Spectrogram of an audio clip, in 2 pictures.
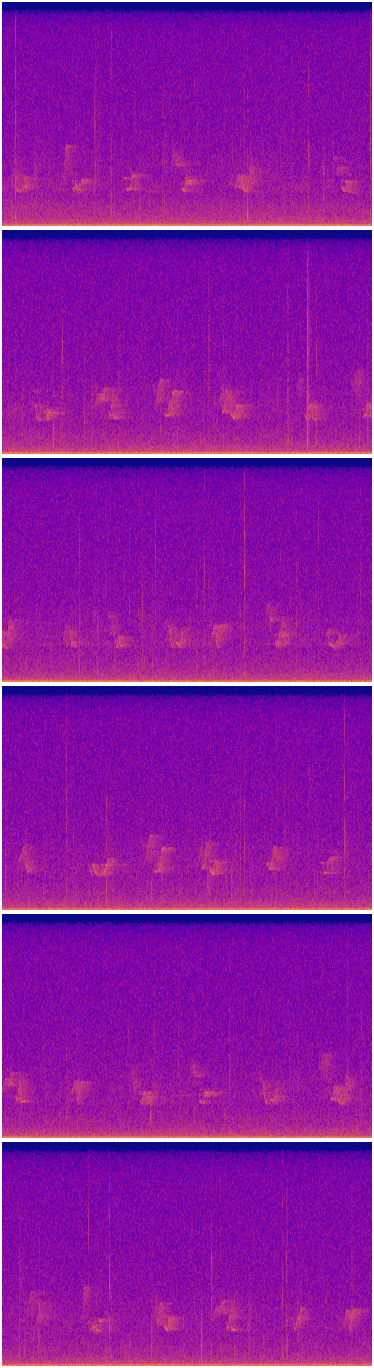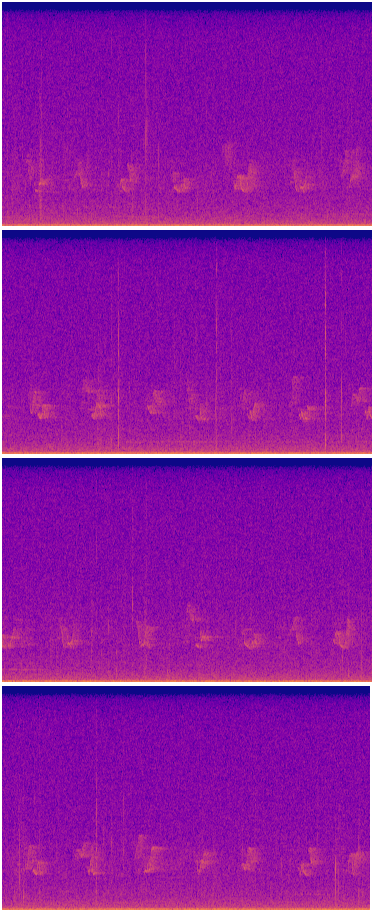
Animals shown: Red-eyed Vireo (Vireo olivaceus)

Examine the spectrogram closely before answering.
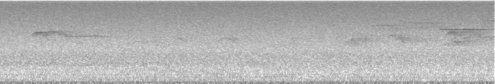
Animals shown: Eastern Wood-Pewee (Contopus virens), Scarlet Tanager (Piranga olivacea), Red-eyed Vireo (Vireo olivaceus)

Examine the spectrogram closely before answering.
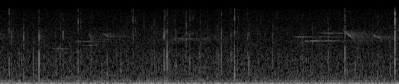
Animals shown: Wood Thrush (Hylocichla mustelina), Blue-headed Vireo (Vireo solitarius)

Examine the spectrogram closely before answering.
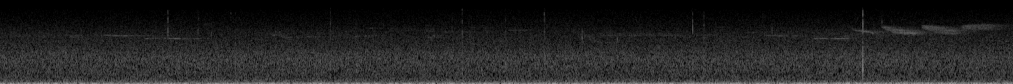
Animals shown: Black-capped Chickadee (Poecile atricapillus), Winter Wren (Troglodytes hiemalis), Black-throated Blue Warbler (Setophaga caerulescens)

